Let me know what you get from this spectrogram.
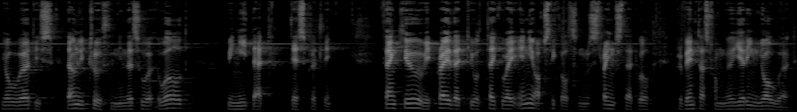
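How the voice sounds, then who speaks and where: A man whose first language is Afrikaans leads a church Bible study and prayer, speaking haltingly with frequent restarts. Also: fairly low pitch, bright, forceful tone, slight background noise. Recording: long hall reverb.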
